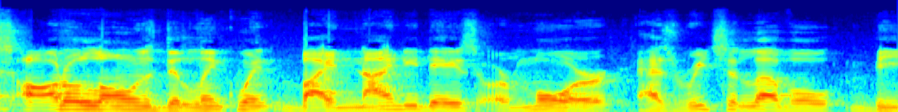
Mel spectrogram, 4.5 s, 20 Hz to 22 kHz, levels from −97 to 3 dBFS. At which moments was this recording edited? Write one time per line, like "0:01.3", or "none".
none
